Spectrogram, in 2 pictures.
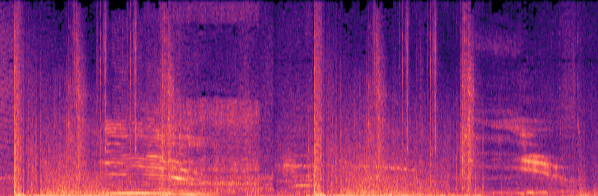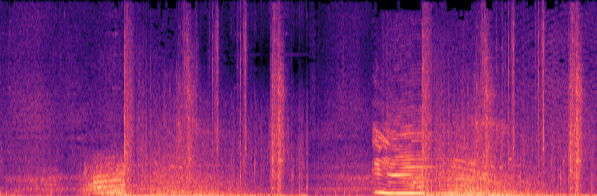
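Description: A creature screams in pain as it dies.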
